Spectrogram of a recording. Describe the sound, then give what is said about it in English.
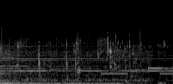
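A pair of trained dolphins chatter underwater while coordinating to perform tricks in unison, recorded with a hydrophone: steady tonal whistles shifting in pitch over a rapid scatter of sharp clicks, moderately loud, with no voices present. “Camera and hydrophone in hand, he watches as the pair chatter and click, and then move as one.”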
